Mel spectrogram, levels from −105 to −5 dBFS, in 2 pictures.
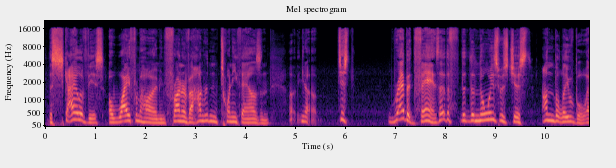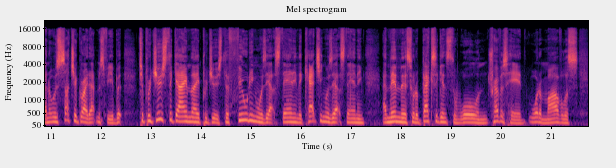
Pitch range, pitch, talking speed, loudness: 145-200 Hz, 165 Hz, 165 wpm, -33 LUFS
